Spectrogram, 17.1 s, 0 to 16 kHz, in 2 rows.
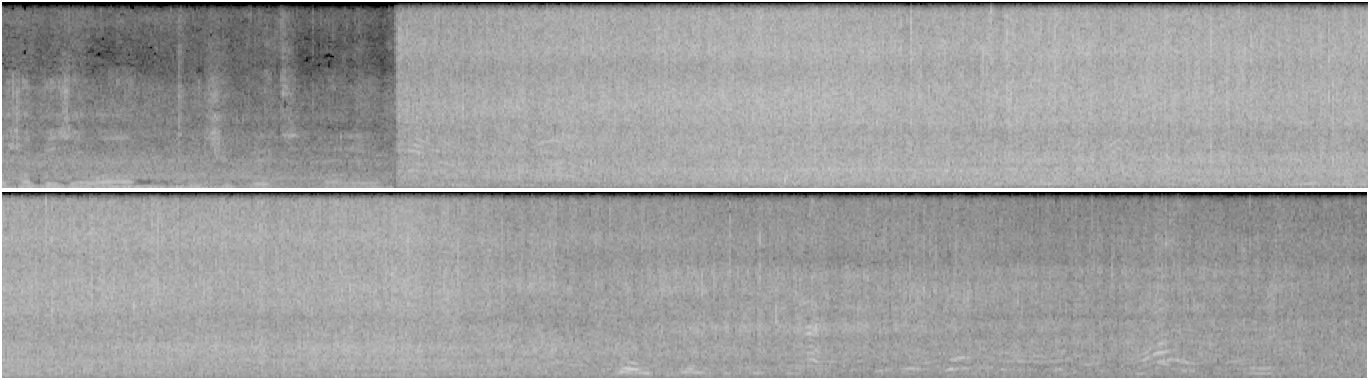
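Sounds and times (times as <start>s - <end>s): faint voices: 1.7s - 10.0s, 10.8s - 17.0s.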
